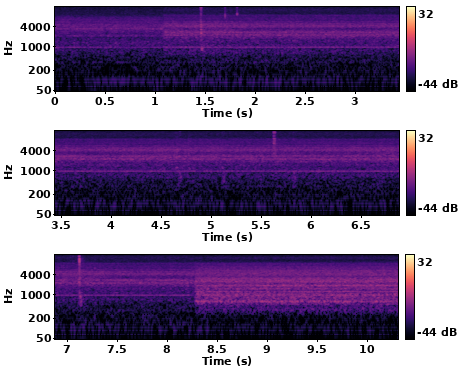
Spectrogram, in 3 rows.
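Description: Ender 3 V2 3D printer running: a steady fan hiss with a thin steady tone. It gets a little louder about a second in, and clearly louder about eight seconds in, where a higher whine joins as the print begins.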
